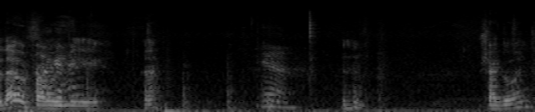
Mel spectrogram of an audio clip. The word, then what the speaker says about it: Sahuagin: Shaguin? Saguin? I think it's like Sagaheng. Sahugin? Yeah, you're right. I don't know. I How don't know what the to spell it? spelling is. Yeah, I don't know. Sahaugin. Sahuagin. Sahuagin. Sahuagin.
